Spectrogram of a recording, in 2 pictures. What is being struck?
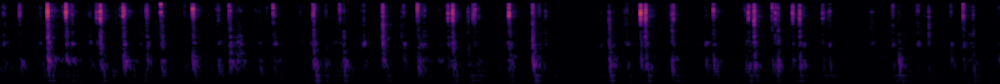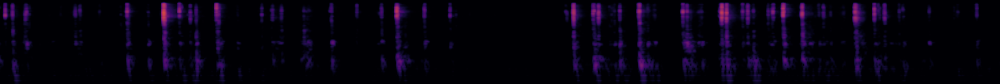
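Laptop plastic chiclet keyboard.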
